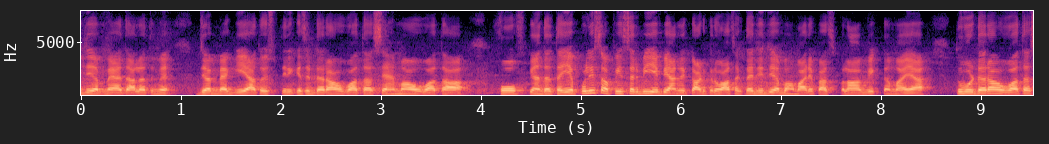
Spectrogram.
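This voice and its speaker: Higher-voiced Pakistani man lecturing, dull noisy recording. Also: a little mellow. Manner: conversational, acting out hypothetical examples, repeating points. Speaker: law lecturer. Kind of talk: informal explanatory law lecture. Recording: dull lo-fi audio with noticeable noise.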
